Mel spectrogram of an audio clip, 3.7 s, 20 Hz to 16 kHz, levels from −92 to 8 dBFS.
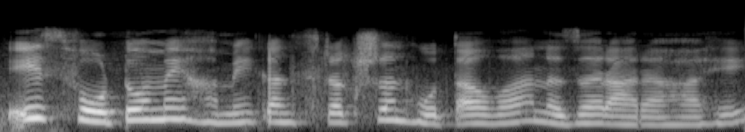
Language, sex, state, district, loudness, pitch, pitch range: Hindi, female, Madhya Pradesh, Dhar, -18 LUFS, 220 Hz, 200-270 Hz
